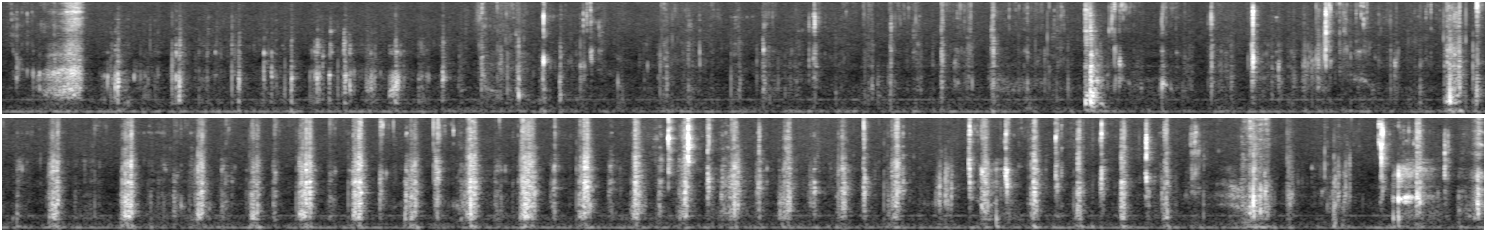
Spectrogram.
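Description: Close-miked chewing of food, with many crisp, irregular crunches and wet mouth sounds, over a faint steady hum.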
